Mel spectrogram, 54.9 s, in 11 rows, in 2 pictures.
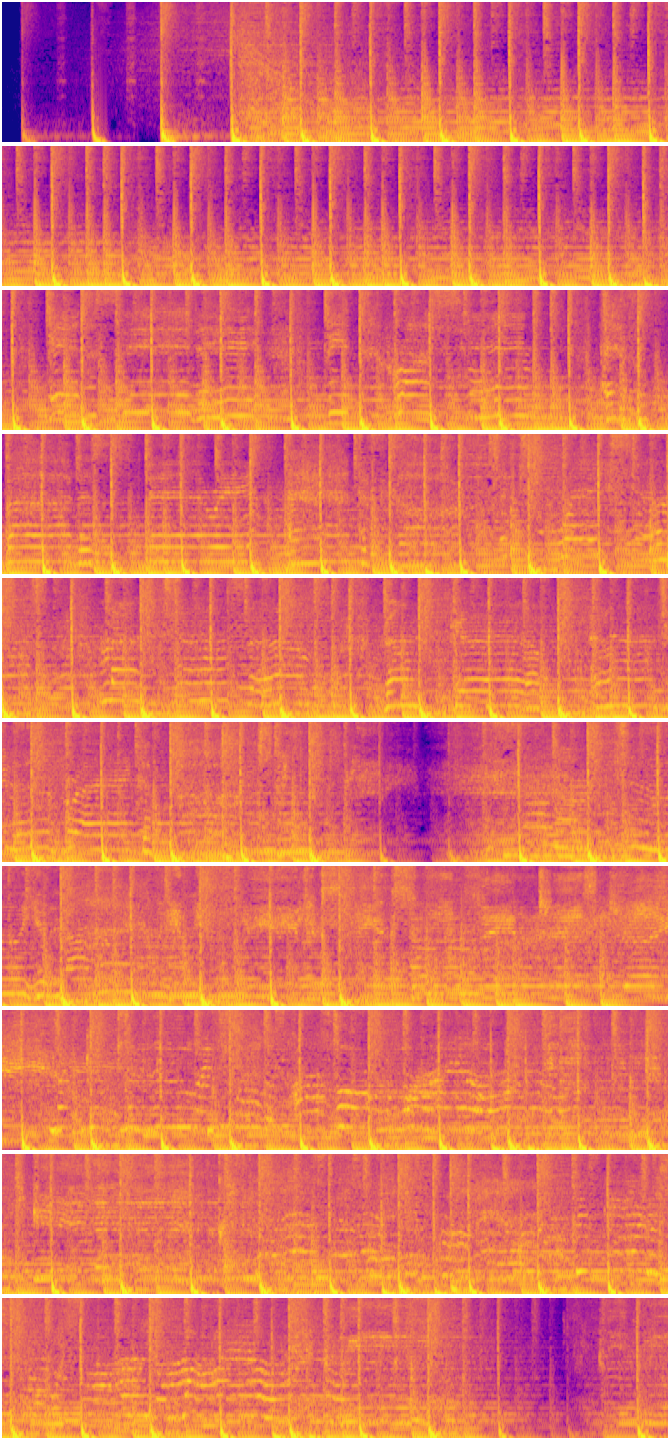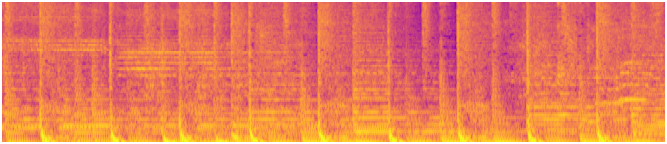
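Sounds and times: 
1980s style music at 115 bpm: 0.2s - 54.9s.

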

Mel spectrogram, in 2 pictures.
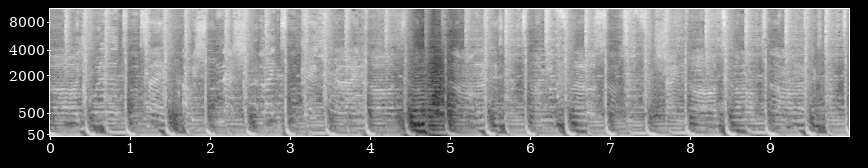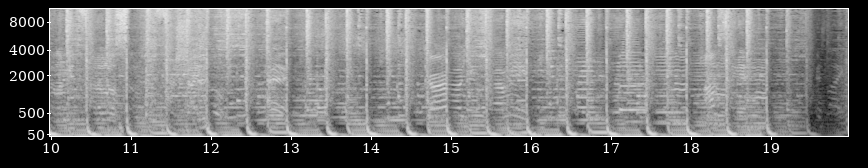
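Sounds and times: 
Top40 dance music: 0.0s - 19.9s.

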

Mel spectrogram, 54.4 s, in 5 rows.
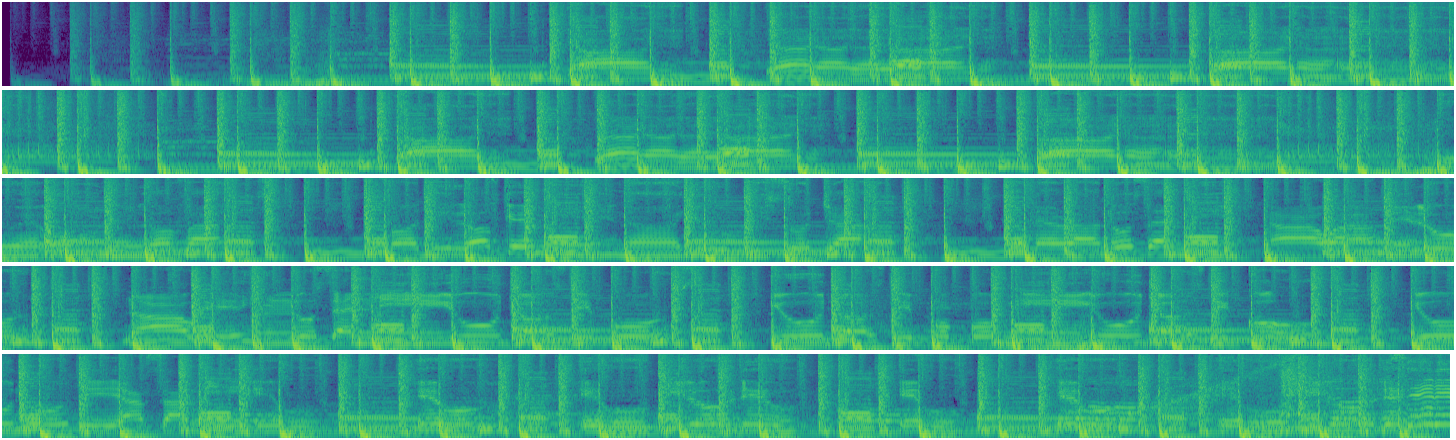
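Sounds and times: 
Afro moombahton beat: 0.1s - 54.4s.

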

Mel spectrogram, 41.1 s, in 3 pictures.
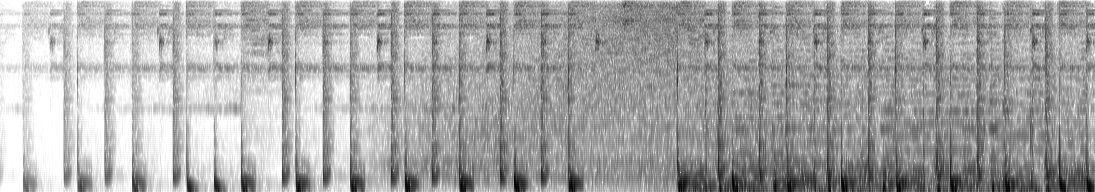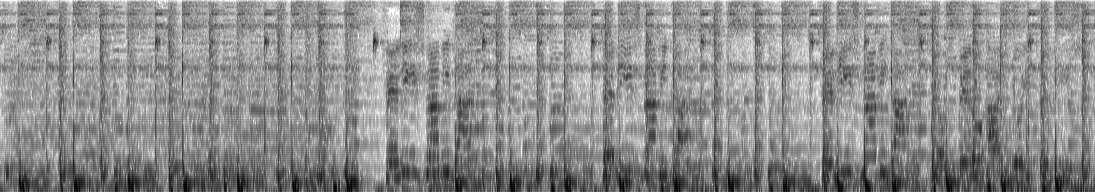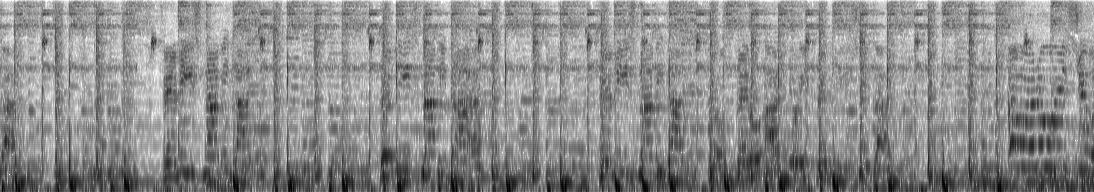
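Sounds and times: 
moombahton drum beat: 0.0s - 7.8s, 8.4s - 18.5s, 19.4s - 40.7s
Christmas bells: 0.0s - 40.8s.

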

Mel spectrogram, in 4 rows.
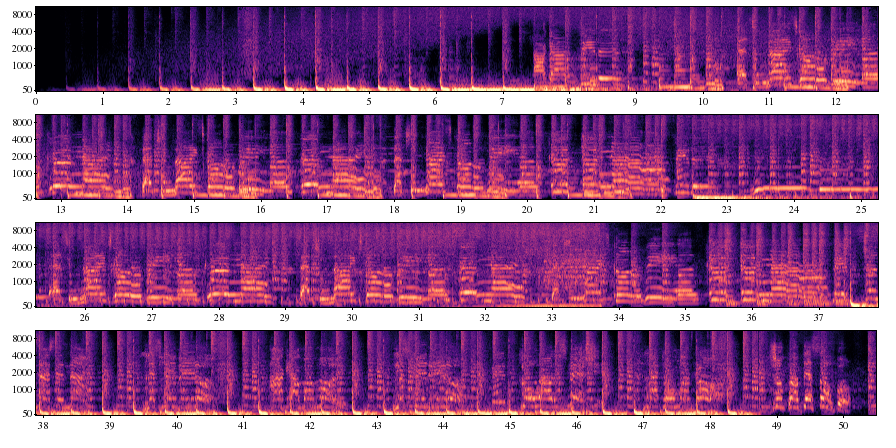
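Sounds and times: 
tech house mashup at 128 BPM: 0.1s - 50.4s.

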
